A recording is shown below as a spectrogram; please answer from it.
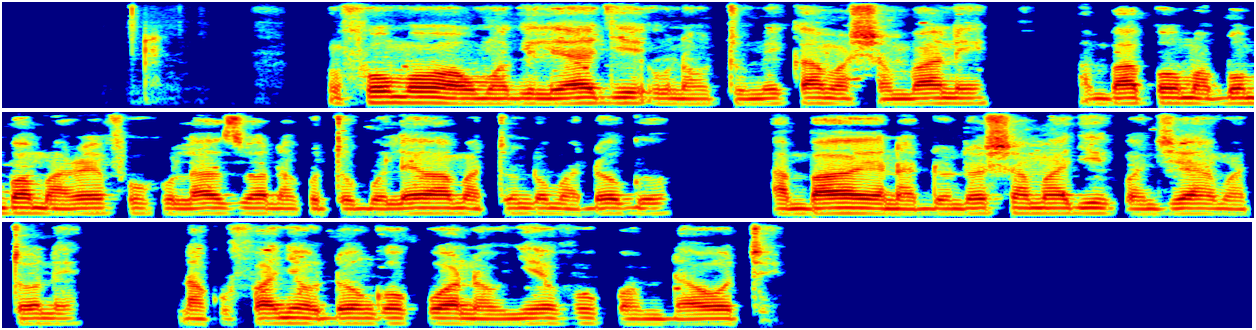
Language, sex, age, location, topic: Swahili, male, 18-24, Dar es Salaam, agriculture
